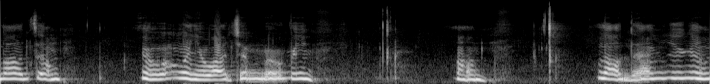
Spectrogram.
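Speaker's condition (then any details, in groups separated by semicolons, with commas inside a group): ALS; voice and lungs affected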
